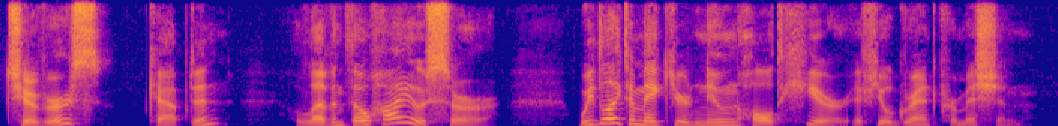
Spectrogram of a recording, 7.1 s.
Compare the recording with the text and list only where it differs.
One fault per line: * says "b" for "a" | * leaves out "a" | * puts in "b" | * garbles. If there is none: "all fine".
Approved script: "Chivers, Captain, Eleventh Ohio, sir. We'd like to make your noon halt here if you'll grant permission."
all fine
